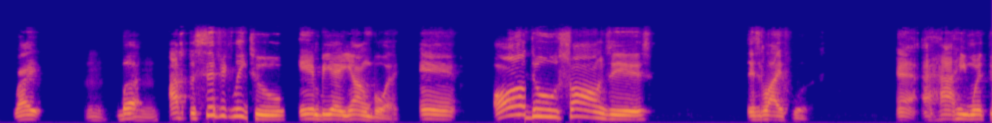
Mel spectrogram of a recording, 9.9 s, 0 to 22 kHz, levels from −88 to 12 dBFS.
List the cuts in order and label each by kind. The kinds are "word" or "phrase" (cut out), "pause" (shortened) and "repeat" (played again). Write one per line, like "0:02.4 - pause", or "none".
0:01.6 - pause
0:02.5 - word
0:02.9 - pause
0:04.1 - pause
0:05.2 - word
0:07.6 - phrase

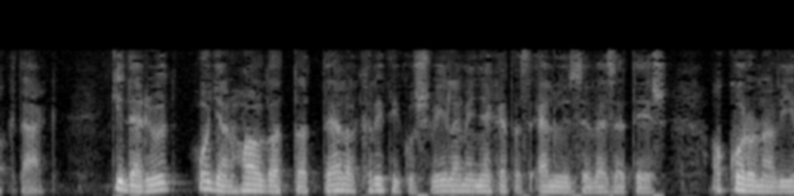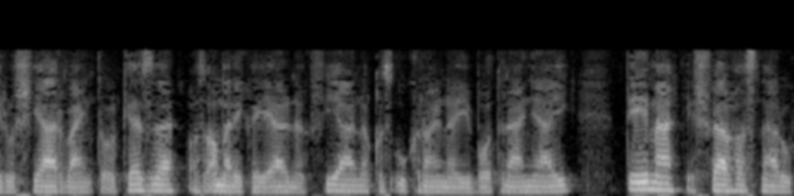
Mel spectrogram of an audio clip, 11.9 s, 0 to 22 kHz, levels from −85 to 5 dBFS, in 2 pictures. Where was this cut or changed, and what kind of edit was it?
none

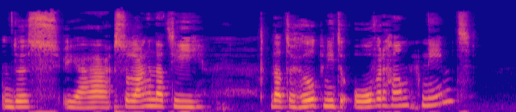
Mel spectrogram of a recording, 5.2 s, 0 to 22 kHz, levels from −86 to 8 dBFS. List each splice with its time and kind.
0:01.1 - phrase

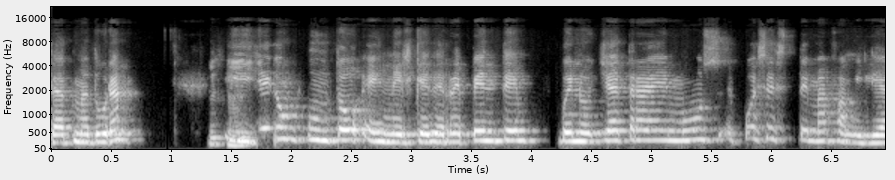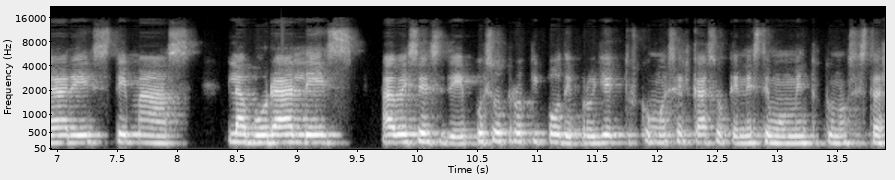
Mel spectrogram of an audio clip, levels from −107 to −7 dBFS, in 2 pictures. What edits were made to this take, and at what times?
0:04.1 - pause

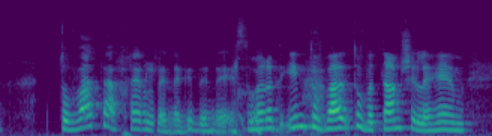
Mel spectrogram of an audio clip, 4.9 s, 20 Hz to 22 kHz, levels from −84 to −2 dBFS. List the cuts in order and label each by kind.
0:01.5 - word
0:02.4 - word
0:03.5 - word

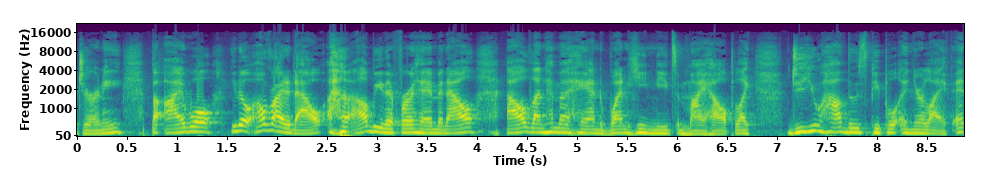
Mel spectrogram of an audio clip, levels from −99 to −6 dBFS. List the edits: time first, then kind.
none

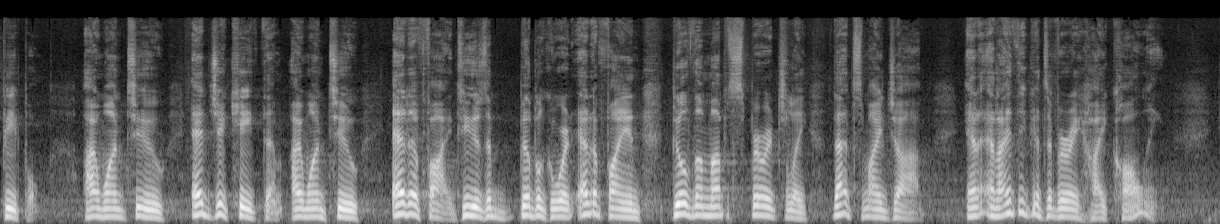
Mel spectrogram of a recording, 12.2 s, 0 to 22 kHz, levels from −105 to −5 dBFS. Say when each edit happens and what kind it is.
none

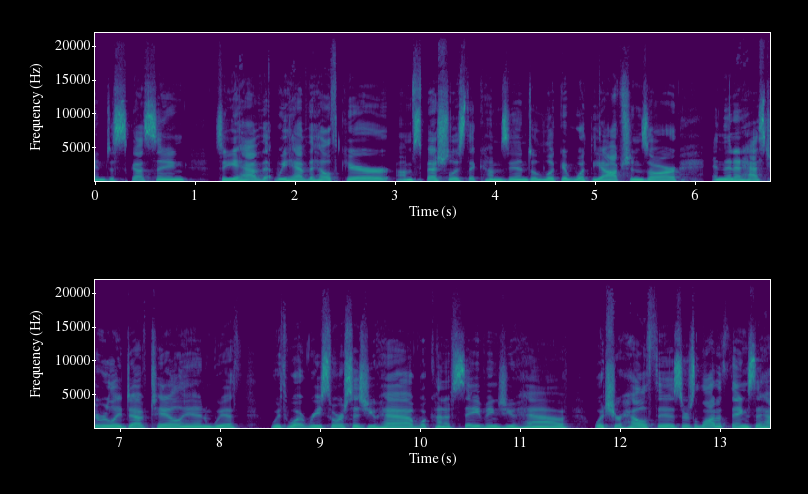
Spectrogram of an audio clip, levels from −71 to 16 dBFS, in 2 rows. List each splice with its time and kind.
none

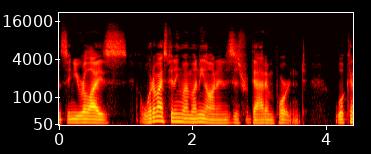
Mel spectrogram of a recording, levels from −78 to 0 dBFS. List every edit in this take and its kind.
0:01.1 - pause
0:02.8 - word

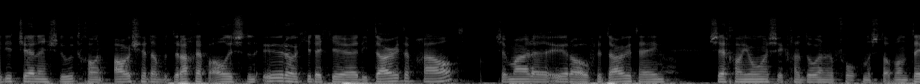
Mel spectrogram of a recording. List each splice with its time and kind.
none

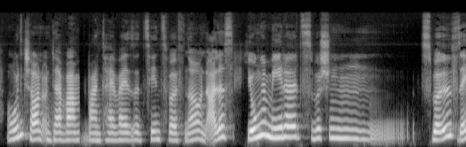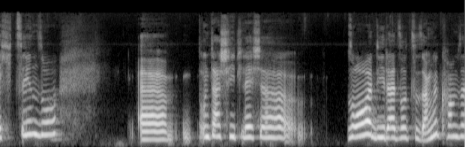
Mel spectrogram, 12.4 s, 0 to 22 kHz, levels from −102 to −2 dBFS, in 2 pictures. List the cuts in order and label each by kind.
0:01.1 - word
0:02.4 - word
0:03.1 - word
0:06.1 - word
0:08.9 - word
0:10.9 - word

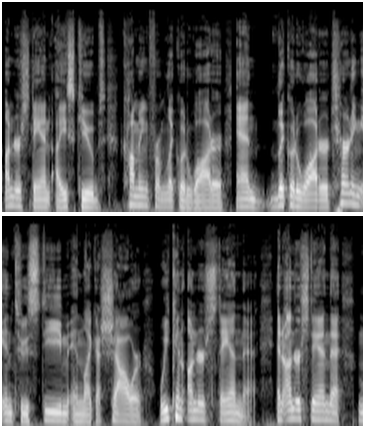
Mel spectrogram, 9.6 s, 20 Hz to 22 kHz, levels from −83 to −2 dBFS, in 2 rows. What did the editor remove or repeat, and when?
0:03.0 - pause

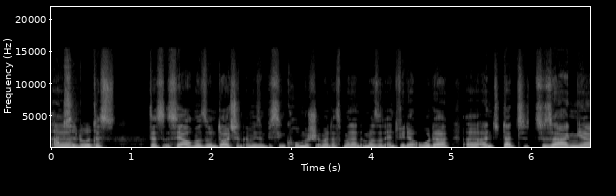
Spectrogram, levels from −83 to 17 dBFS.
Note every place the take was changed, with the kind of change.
0:05.1 - pause

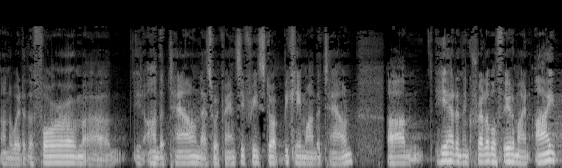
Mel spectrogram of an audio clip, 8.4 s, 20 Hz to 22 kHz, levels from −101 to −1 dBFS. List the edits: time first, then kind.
0:01.9 - pause
0:05.7 - pause

